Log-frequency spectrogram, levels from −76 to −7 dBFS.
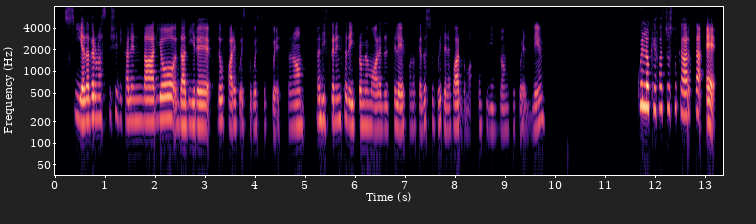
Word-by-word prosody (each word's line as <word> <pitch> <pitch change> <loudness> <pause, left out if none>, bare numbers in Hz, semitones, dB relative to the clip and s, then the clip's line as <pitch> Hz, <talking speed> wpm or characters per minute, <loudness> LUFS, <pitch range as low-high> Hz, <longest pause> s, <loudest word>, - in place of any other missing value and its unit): sì 225 -6 -3
ad 195 - +7
avere 220 +2 +4
una 220 - -4
specie 225 +3 -16
di 210 - -19
calendario, 205 +2 +2
da 180 -1 +2
dire: 175 -2 0
devo 200 0 -4
fare 180 -2 -3
questo, 165 -2 -15
questo 170 +1 -13
e 175 - -27
questo, 165 - -13
no. 175 +1 -6 0.2
A 200 - -5
differenza 210 +1 -5
dei 180 -2 -2
promemoria 175 -3 -5
del 165 0 -13
telefono 165 -1 -5
che, 160 - -11
adesso, 190 +2 -12
poi, 185 +2 -10
te 170 - -7
ne 155 - -12
parlo 175 +1 -2
ma - - -24
utilizzo 160 -3 -19
anche 155 +2 -18
quelli. 165 +7 -9 1.9
Quello 330 -2 +9
che 300 -2 -4
faccio 310 +1 -5
su 315 +1 -10
carta 260 -1 +2
è - - +6
190 Hz, 170 wpm, -25 LUFS, 170-215 Hz, 1.9 s, Quello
